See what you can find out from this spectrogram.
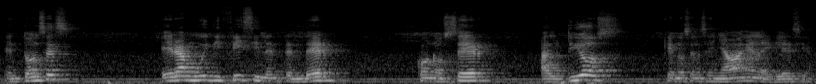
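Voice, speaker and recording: A middle-aged Costa Rican man speaks in a fairly high voice, as a pastor sharing his testimony. He talks deliberately, pausing and addressing listeners directly. The room is clearly echoey, with a faint layer of noise behind him. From Costa Rica. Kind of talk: personal testimony told to a congregation.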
